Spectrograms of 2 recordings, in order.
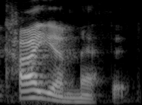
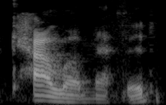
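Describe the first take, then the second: First: The middle consonant sounds like a Y. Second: The middle consonant sounds like an L. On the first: "the Spanish way" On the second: "if you didn't pronounce it the Spanish way"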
